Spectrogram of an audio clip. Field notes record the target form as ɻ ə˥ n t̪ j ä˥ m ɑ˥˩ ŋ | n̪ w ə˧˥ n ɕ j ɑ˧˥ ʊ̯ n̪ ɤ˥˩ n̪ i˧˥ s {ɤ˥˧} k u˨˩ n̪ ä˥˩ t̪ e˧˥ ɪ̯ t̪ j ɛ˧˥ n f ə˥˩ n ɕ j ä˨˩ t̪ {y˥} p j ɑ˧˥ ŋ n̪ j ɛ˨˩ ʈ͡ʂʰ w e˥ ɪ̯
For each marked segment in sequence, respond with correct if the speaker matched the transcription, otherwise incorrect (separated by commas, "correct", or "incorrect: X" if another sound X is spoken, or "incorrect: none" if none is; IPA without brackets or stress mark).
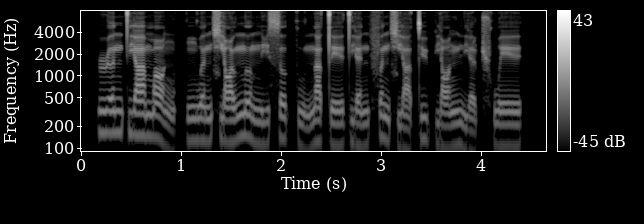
incorrect: ɤ˥, incorrect: y˥˩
